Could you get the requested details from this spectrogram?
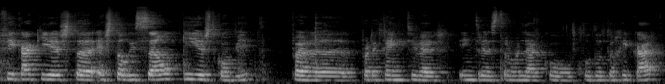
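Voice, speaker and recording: A woman speaks at a medium pitch with monotone, flat intonation. Noticeable background noise and audible room echo fill the recording. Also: moderate pace. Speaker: student interviewer. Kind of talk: interview. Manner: reading aloud.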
